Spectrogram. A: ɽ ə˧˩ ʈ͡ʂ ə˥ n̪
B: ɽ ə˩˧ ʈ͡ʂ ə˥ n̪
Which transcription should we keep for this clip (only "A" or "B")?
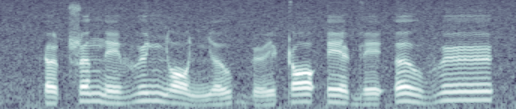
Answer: A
